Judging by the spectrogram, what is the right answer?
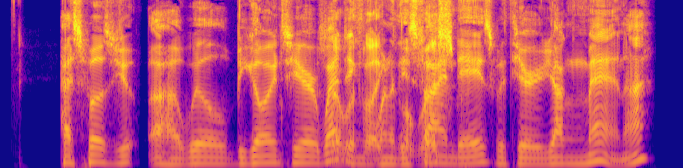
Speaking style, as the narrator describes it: said Gabriel gaily

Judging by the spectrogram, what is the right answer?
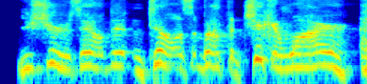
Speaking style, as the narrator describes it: some dude stands up and screams

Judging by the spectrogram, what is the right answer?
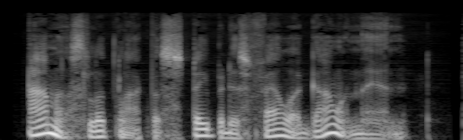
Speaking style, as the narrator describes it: he murmured to Dax in his southern drawl

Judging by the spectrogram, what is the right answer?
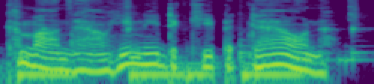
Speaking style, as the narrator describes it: Arnold said, his voice weary

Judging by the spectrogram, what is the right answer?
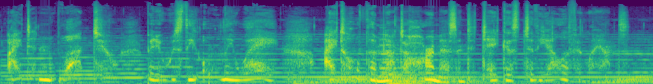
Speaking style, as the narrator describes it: whispered

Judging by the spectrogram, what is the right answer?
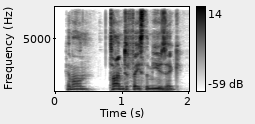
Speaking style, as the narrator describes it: she muttered

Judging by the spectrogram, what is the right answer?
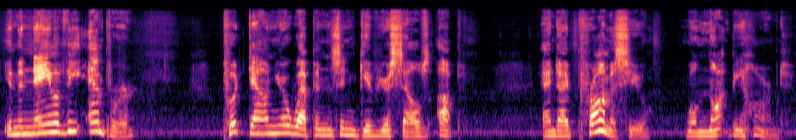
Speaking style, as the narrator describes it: he said

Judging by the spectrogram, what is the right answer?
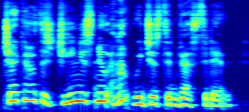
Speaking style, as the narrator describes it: Italian Bob shouted

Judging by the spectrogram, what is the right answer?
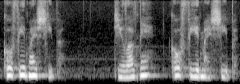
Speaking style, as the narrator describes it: He gently says

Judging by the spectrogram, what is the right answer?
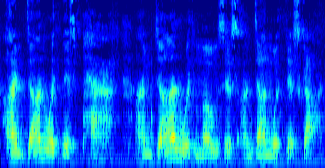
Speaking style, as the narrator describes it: the grumbling that says

